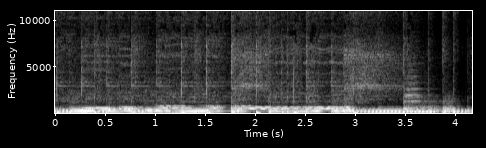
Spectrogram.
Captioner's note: vroom!; vrrooom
